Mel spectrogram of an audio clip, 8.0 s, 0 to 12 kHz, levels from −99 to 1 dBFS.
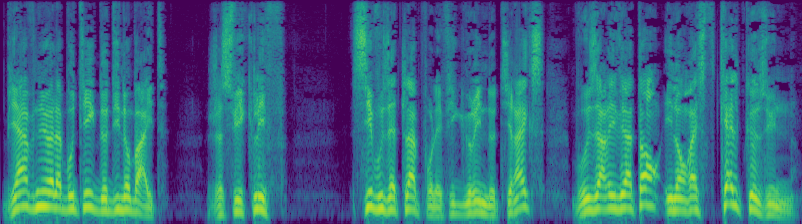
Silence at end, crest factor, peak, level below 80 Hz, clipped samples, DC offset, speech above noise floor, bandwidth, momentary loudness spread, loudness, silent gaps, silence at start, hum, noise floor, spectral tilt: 0.1 s; 16 dB; -2 dBFS; -54 dBFS; under 0.1%; under 0.1%; 51 dB; 12 kHz; 9 LU; -17 LUFS; none; 0.05 s; none; -68 dBFS; -5 dB/octave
